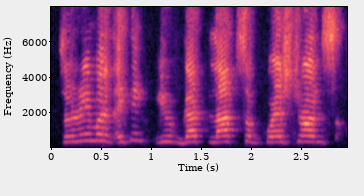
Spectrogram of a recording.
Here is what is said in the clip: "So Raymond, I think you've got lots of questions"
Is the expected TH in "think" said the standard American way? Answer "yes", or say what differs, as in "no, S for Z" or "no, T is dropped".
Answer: no, T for TH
